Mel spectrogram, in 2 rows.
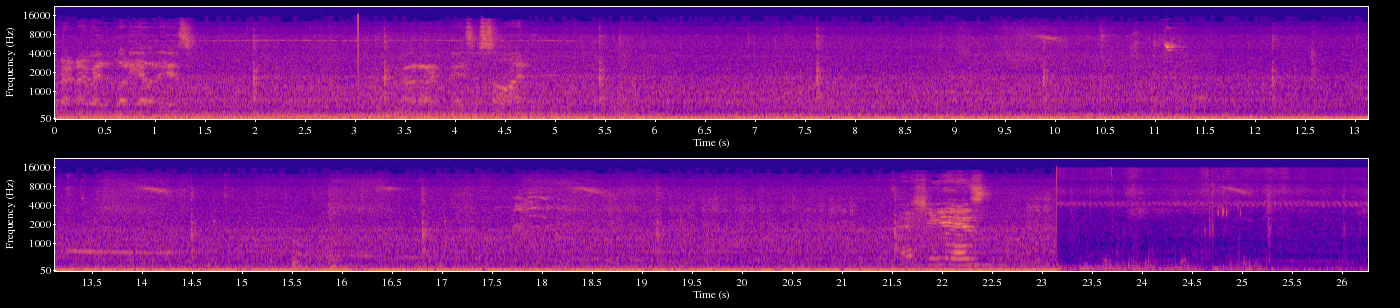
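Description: A large 61-seat bus driving at highway speed, heard from inside the cabin: a loud, steady low rumble of engine and road noise, with light rattles and squeaks from the bus body. It cuts off suddenly about a second before the end.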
